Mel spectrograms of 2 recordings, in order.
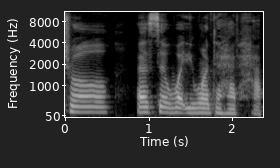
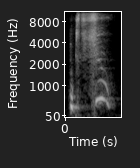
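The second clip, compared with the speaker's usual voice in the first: real sneeze. Real, not acted. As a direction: let a sneeze burst out.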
